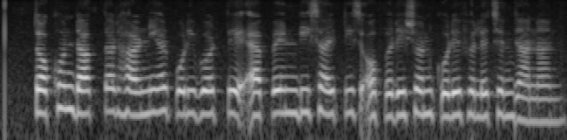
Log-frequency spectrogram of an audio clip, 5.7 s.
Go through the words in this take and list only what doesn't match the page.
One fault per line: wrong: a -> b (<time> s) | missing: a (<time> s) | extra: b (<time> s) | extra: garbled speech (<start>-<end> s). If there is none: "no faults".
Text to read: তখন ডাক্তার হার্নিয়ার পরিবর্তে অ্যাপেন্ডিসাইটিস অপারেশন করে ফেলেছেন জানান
no faults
